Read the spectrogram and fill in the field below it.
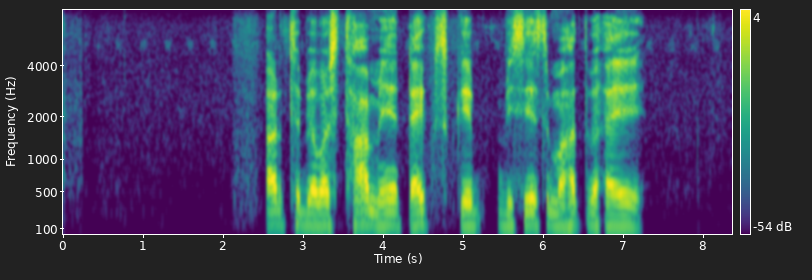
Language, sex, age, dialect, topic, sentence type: Magahi, male, 41-45, Central/Standard, banking, statement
